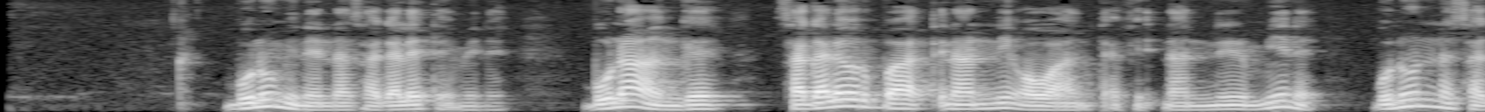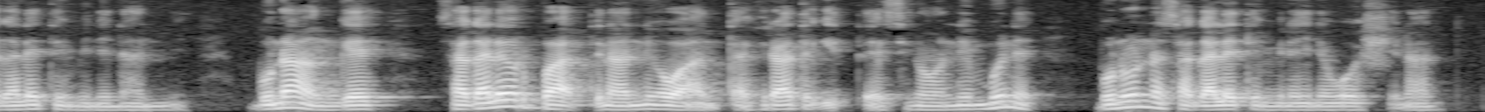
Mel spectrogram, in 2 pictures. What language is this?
Sidamo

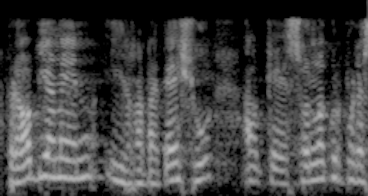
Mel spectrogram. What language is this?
Catalan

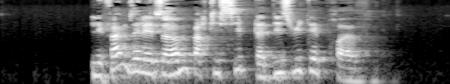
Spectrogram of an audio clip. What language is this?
French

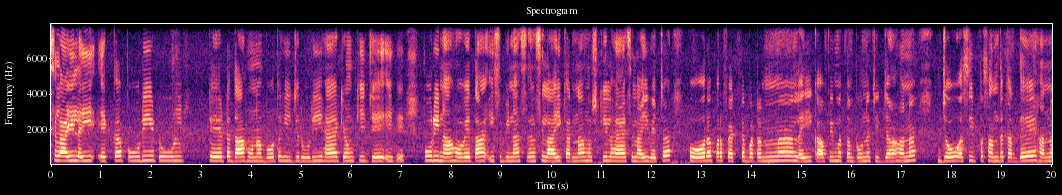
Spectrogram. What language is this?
Punjabi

